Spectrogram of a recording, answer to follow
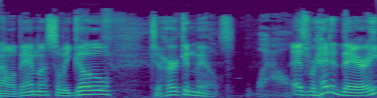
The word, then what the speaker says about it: Hurricane Mills: And the place is called Hurricane Mills. Well, that's not how they say it there. Right? How do they say it? Hurricane. Hurricane Mills.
